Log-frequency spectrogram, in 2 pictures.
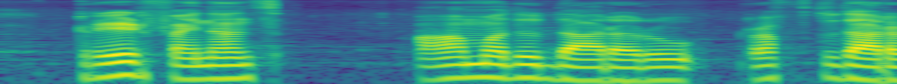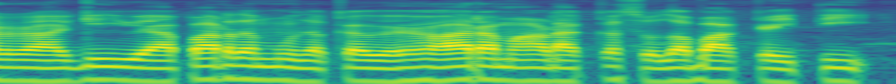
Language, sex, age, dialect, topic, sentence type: Kannada, male, 18-24, Dharwad Kannada, banking, statement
